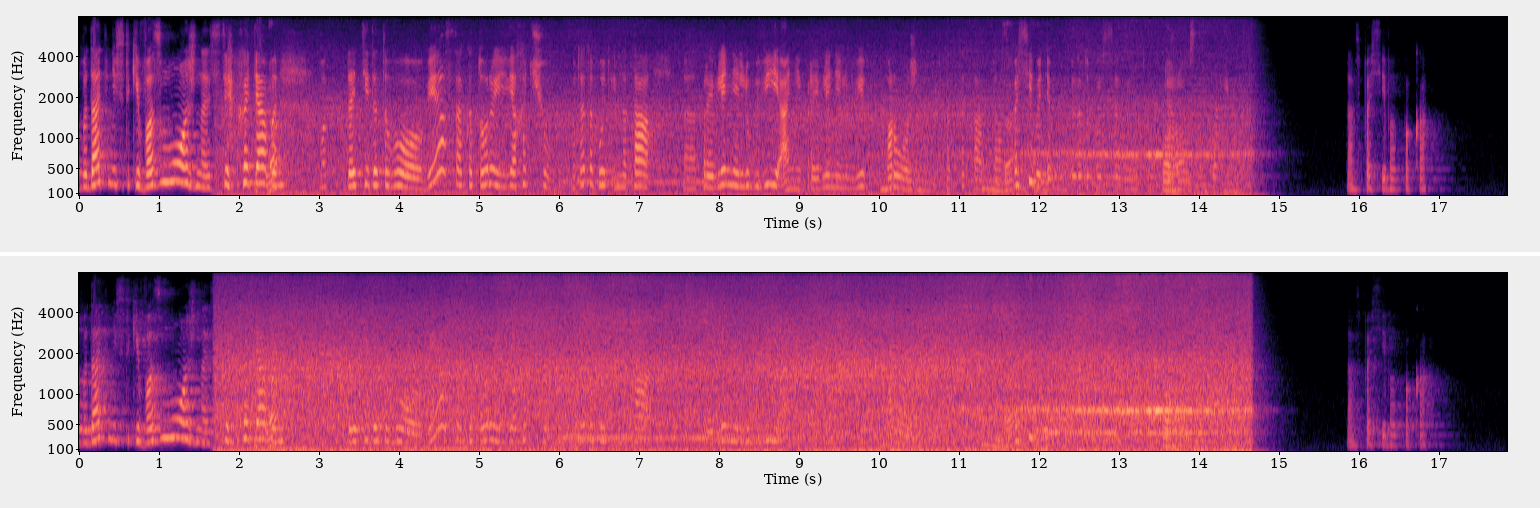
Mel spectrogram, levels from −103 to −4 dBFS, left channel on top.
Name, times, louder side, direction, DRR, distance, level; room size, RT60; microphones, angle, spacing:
voice 1, 0.0-2.5 3.0-11.6 11.9-13.8 15.9-16.5 16.8-16.9, left 5 dB, 70° left, 13 dB, 0.5 m, -33 dB
sound 1, 1.7-14.7, right 9 dB, 80° right, 0.3 m, -33 dB
voice 2, 11.3-12.4 13.5-14.5, equal, ahead, 9 dB, 0.4 m, -37 dB
19.0 x 6.4 x 3.1 m, 0.82 s
head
